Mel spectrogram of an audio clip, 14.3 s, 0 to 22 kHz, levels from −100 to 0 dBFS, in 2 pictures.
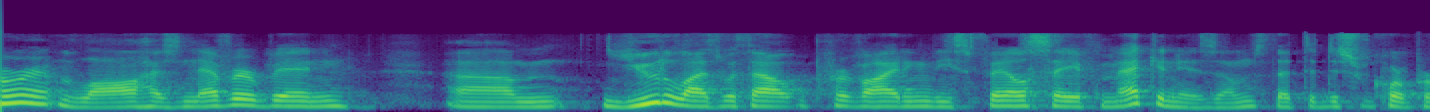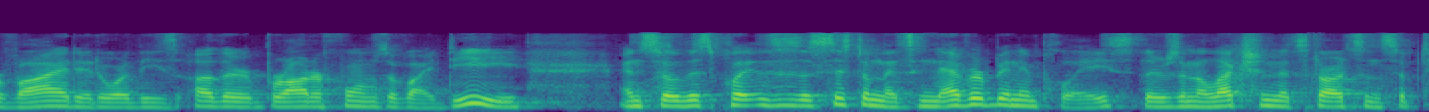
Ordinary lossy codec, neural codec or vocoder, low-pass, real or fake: AAC, 32 kbps; codec, 16 kHz, 4 kbps, X-Codec, HuBERT features, trained on LibriSpeech; 7.2 kHz; fake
